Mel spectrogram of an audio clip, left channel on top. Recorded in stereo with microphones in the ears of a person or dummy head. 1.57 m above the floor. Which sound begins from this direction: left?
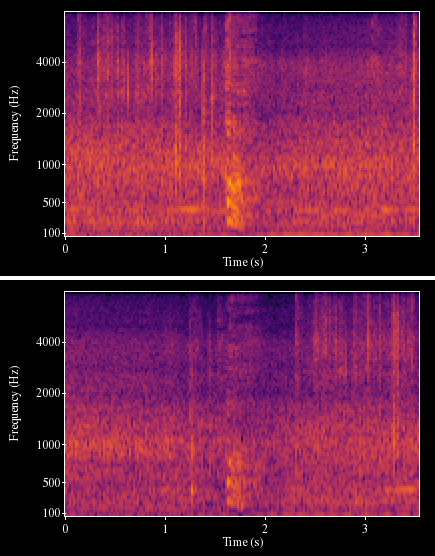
A gasp, at 1.6 s.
